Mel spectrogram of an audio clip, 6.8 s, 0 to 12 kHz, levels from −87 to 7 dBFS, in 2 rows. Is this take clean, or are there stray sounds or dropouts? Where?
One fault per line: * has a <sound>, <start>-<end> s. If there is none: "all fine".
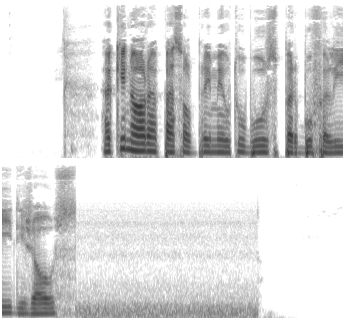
all fine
